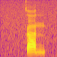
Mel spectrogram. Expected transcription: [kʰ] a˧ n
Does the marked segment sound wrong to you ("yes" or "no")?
yes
